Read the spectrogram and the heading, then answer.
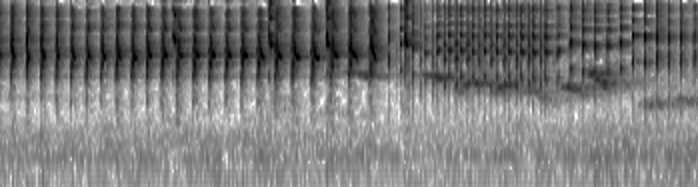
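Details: Lovebird 'ngekek' chatter meant to make others reply: a rapid series of piercing repeated notes for three seconds, shifting into a busier, warbling jumble of mixed chirps and lower twitters.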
